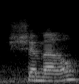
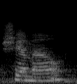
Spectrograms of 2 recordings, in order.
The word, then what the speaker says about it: Chameau: Why did I have to pick the one that I can't pronounce? Chameau. Chameau. C-H-A-M-E-A-U.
